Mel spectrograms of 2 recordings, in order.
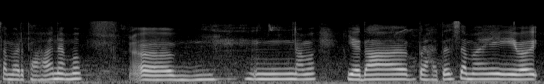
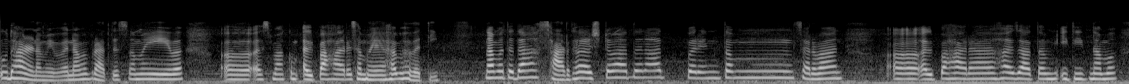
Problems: constant background noise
